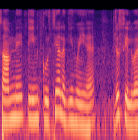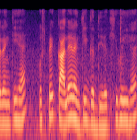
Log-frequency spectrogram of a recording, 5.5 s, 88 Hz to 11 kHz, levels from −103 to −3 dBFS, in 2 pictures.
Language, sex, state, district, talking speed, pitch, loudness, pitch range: Hindi, female, Punjab, Pathankot, 205 wpm, 175 Hz, -23 LUFS, 160-185 Hz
